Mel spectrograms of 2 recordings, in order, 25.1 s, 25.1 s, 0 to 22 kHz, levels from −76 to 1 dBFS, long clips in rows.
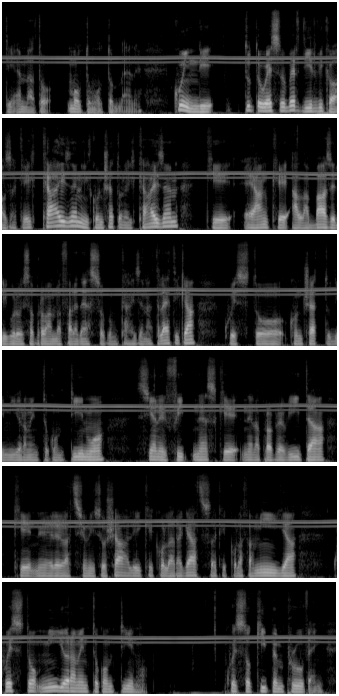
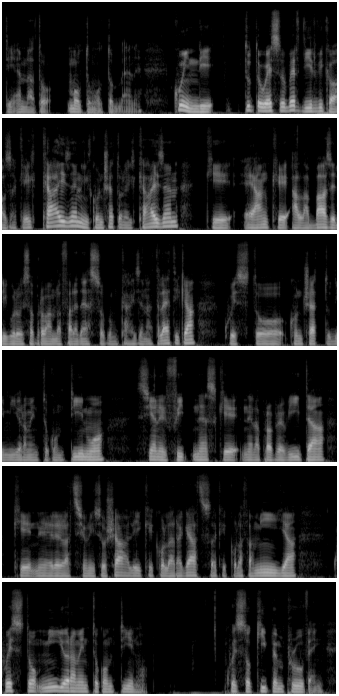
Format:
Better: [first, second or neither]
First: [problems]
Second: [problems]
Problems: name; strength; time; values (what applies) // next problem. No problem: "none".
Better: second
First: high-pitched whine; loud; throughout; 2.5 kHz, 9 dB below the speech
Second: none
